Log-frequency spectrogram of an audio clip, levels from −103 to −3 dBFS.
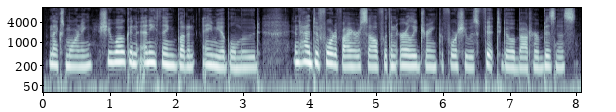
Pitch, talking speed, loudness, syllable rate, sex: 205 Hz, 210 wpm, -18 LUFS, 5.9 syllables/s, female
